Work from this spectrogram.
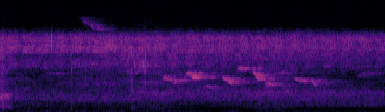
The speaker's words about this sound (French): des oiseaux, des insectes, des potagers, des bruits de voix. C'est l'heure de la sieste.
